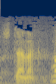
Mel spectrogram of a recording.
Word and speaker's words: Stanwyck: What's that, Stanwyck? – Well, that's how they said Stanwyck in England. Oh. Zanuck, it rhymes with Zanuck.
